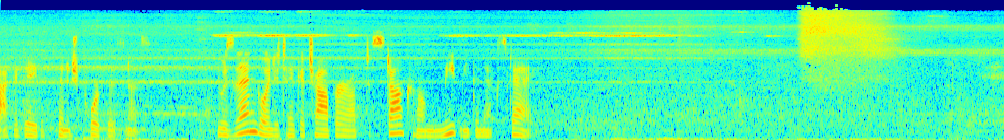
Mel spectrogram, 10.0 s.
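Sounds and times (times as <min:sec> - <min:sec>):
high-speed train rumbling: 0:00.0 - 0:10.0
speech: 0:00.1 - 0:01.6, 0:02.2 - 0:05.5
hissing air burst: 0:08.0 - 0:09.1.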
